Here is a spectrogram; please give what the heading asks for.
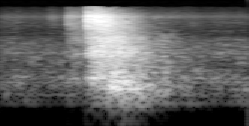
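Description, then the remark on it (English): A single door in a house, with the windows and doors open to air it out, slams shut from the draft with a loud, sharp bang, preceded by a brief whoosh of air, then the noise rings off quickly into quiet. “Sometimes when you open up a window and a door at the same time, here I am back.”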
